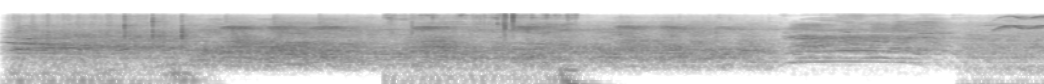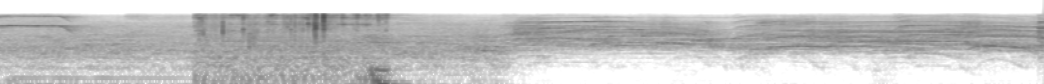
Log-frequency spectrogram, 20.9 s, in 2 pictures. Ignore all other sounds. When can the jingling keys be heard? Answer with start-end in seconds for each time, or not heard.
3.8-5.8, 12.3-14.3.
